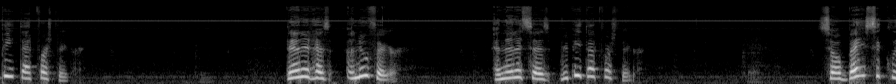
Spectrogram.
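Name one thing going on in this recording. An elderly woman speaks thoughtfully in short bursts, close to a microphone.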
